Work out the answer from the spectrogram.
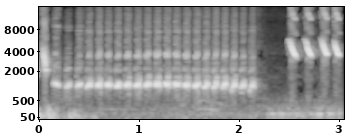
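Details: White-rumped shama lure song of filler phrases, meant to provoke rival birds into singing: a fast run of about twenty even, mid-pitched notes, then a pause and a series of sharp high chirps.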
